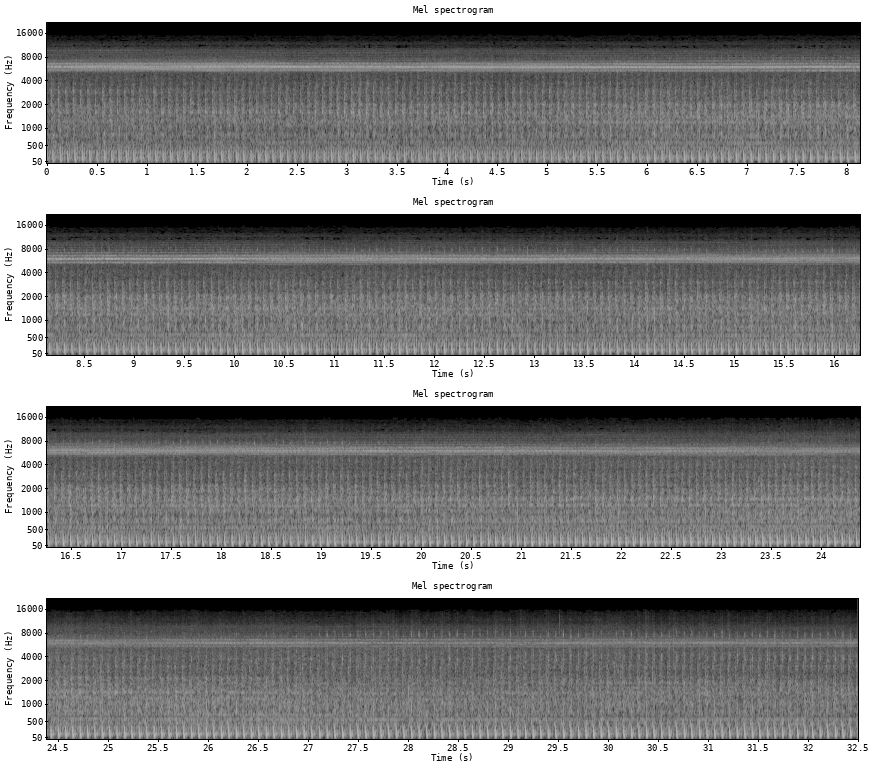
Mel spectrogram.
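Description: Small single-cylinder engine of a walk-behind paddy tractor with cage wheels running steadily at an even, rapid beat as it works a flooded rice field. A steady high-pitched whine sounds alongside it.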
